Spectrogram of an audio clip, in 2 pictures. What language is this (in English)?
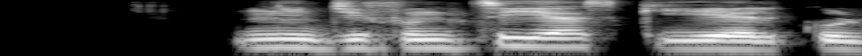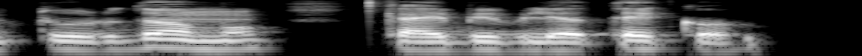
Esperanto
